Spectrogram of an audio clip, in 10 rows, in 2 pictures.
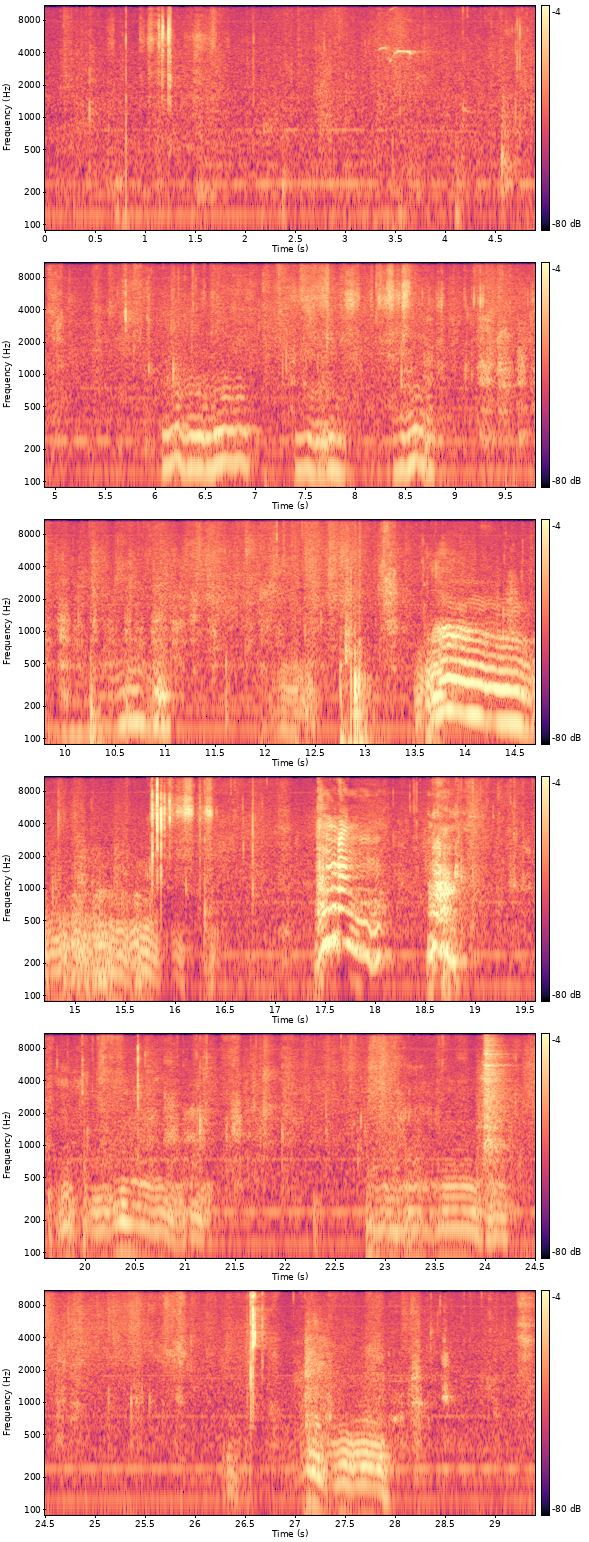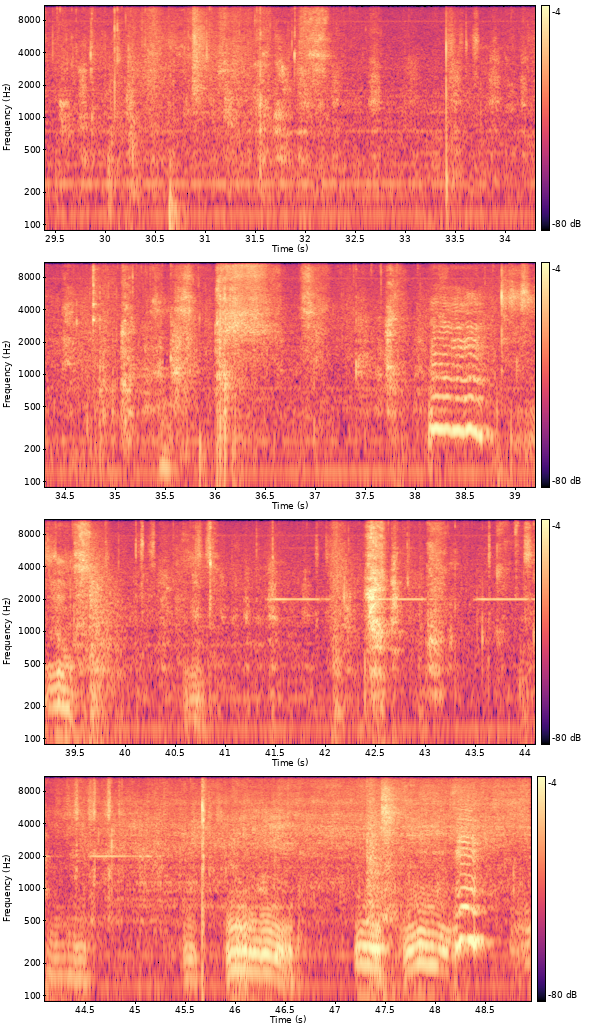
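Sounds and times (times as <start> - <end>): steady low hum: 0.0 - 46.7
dogs growling: 5.9 - 16.2, 17.4 - 24.4, 26.2 - 30.2, 45.4 - 48.9
puppies panting: 7.1 - 13.5, 39.6 - 43.9.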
